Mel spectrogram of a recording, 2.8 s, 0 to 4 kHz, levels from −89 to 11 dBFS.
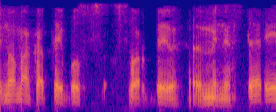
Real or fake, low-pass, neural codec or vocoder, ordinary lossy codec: fake; 3.6 kHz; vocoder, 44.1 kHz, 128 mel bands every 512 samples, BigVGAN v2; MP3, 24 kbps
